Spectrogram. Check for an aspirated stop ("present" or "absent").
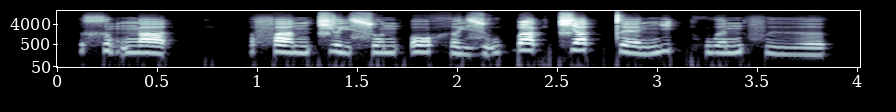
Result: absent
